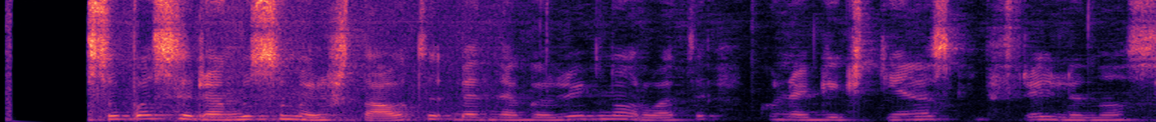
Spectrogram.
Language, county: Lithuanian, Kaunas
